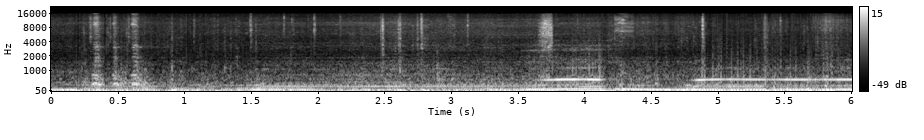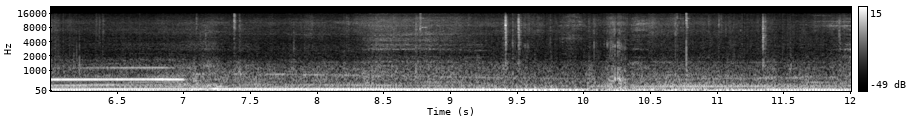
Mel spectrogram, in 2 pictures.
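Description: Tofaş Doğan SLX's single-point-injection four-cylinder engine, running on LPG, heard from inside the cabin as the car drives and accelerates. The engine note rises and then drops about four seconds in, as at a gear change, then pulls steadily on.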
